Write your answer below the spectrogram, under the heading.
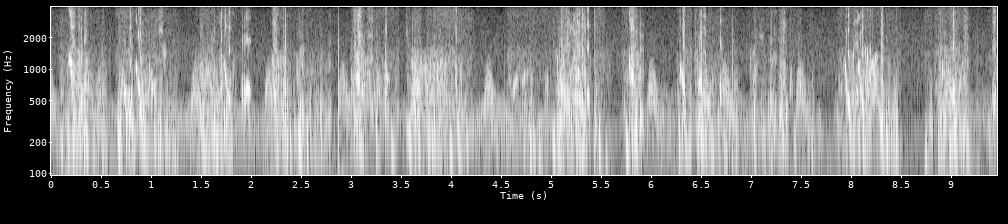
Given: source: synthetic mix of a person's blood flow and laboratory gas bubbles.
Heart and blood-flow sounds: Doppler ultrasound of blood flow; subclavian vein
0.07-0.56 s: bubbles
0.63-1.29 s: bubbles
1.42-1.85 s: bubbles
1.89-2.02 s: bubbles
2.19-2.82 s: bubbles
2.98-3.48 s: bubbles
3.54-4.22 s: bubbles
4.55-5.54 s: bubbles
5.70-5.94 s: bubbles
6.25-6.88 s: bubbles
6.96-7.52 s: bubbles
7.55-7.63 s: bubbles
7.81-8.51 s: bubbles
8.72-9.22 s: bubbles
9.35-9.47 s: bubbles
From the record:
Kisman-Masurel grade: 342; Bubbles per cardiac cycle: rolling drumbeat, 9 or more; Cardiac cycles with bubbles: 100%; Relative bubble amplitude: moderate (0.250 to 0.450); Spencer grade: 3 (all of the cardiac periods contain showers or single bubble signals, but not dominating or overriding the cardiac motion signals); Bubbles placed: anywhere in the cardiac cycle

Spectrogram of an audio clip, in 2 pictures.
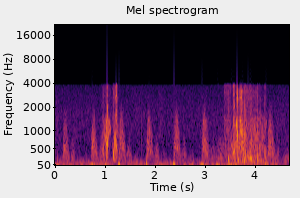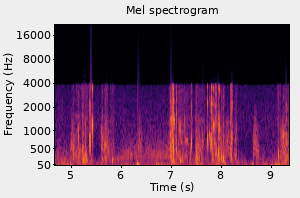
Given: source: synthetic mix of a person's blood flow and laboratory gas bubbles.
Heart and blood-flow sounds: Doppler ultrasound of blood flow; subclavian vein
0.94-1.11 s: bubbles
1.14-1.27 s: bubbles
3.38-4.24 s: bubbles
5.02-5.46 s: bubbles
5.59-5.74 s: bubbles
5.78-5.88 s: bubbles
6.94-7.44 s: bubbles
7.47-7.68 s: bubbles
7.71-8.12 s: bubbles
8.16-8.33 s: bubbles
9.12-9.38 s: bubbles
From the record:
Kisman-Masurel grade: 233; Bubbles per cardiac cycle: several, 3 to 8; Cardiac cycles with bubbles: 50 to 99%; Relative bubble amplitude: loud (0.450 to 0.775); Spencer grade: 3 (all of the cardiac periods contain showers or single bubble signals, but not dominating or overriding the cardiac motion signals); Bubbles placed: anywhere in the cardiac cycle

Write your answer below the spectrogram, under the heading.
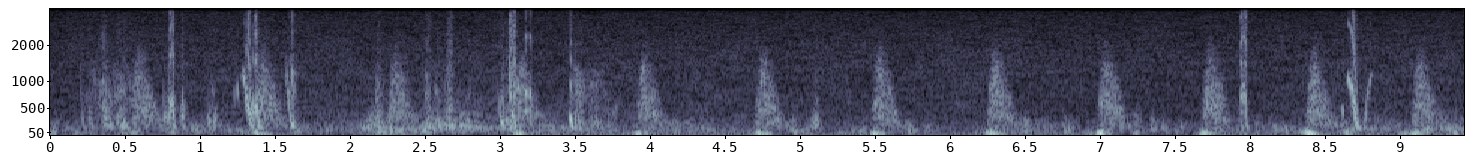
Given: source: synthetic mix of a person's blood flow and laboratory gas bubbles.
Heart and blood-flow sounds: Doppler ultrasound of blood flow; subclavian vein
0.20-0.57 s: bubbles
0.74-0.93 s: bubbles
1.05-1.14 s: bubbles
1.23-1.47 s: bubbles
1.56-1.68 s: bubbles
2.16-2.25 s: bubbles
2.49-2.82 s: bubbles
2.97-3.24 s: bubbles
3.46-3.80 s: bubbles
5.06-5.16 s: bubbles
7.92-8.03 s: bubbles
8.59-8.85 s: bubbles
From the record:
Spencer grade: 2 (many but less than half of the cardiac periods contain bubble signals, singularly or in groups); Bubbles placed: anywhere in the cardiac cycle

